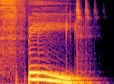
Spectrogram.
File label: "Speed", female announcer; Unreal Tournament; ut2004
